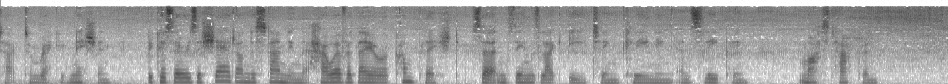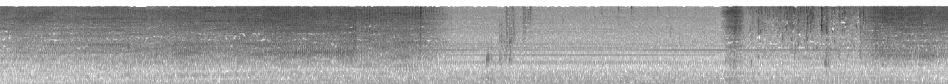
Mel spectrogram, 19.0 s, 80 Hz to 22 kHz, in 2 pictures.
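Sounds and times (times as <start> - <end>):
speech: 0.0 - 8.9
tap water streaming steadily into a sink: 16.9 - 18.2.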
